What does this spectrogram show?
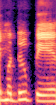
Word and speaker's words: Modupe: Modupe. Am I saying it right? Modup. All right. any final words from from you chief or we say madupi and just say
